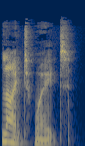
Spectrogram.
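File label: "lightweight", English, British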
